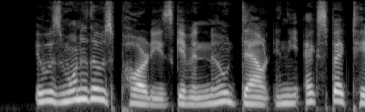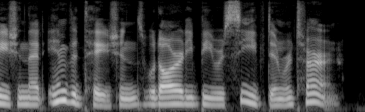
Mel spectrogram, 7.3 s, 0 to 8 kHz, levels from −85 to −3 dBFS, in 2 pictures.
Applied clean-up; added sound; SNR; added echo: none; none; none; none.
